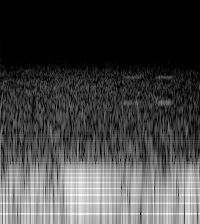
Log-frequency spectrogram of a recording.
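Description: Steady low hum with a faint hiss: the background noise under the recording, with no speech.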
